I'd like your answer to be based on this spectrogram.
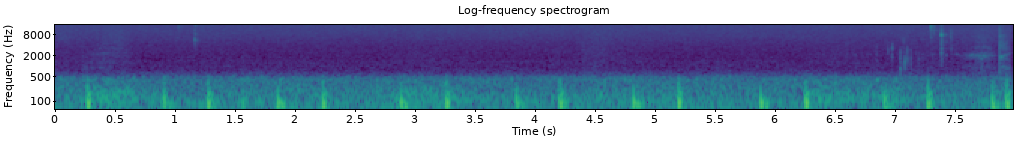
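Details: Adult male patient's heart heard through a handheld device during cosmetic forehead injections under stress; steady paired low thumps about 60 a minute with soft background hum; heart sounds.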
